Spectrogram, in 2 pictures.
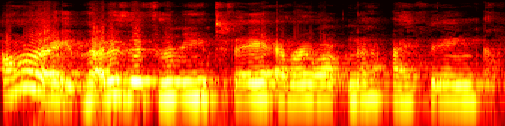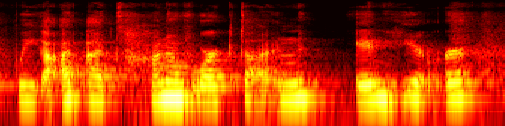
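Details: Vocal tremor in a woman with a lifelong vocal disorder she describes as a medical condition.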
